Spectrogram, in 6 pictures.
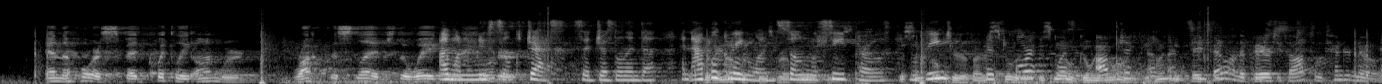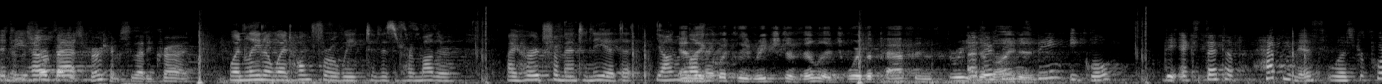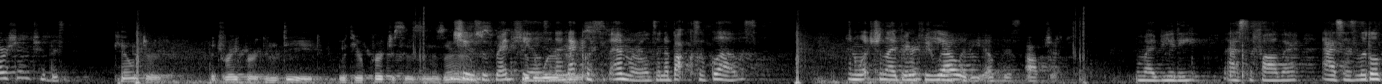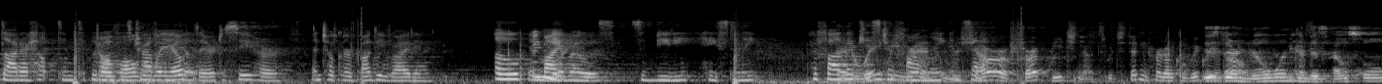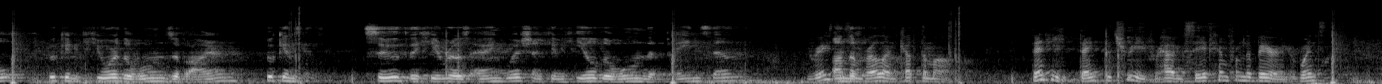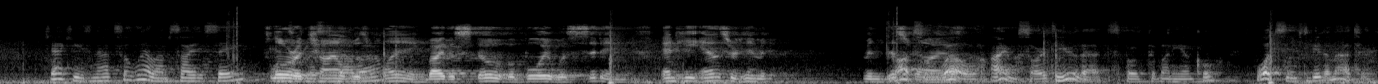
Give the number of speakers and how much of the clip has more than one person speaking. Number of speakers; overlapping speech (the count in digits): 6, about 24%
